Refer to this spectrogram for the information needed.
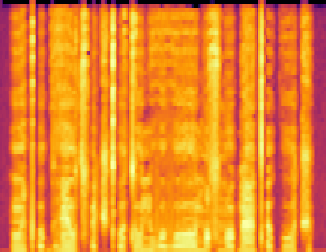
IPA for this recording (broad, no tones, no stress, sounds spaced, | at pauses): ũ i̯ pʼ ʊ ɡʱ ẽ u̯ t͡sʼ ʏ t͡ʃ kʼ ʊ t u n v ʊ v ʊː n ʏ sˤ ŋ u ɓ ɛ̃ tʼ ɛ kʷ u t͡ʃ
